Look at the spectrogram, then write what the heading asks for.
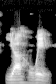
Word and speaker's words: Yahweh: Greek transcription also indicated, jadi transkripsi Yunani juga lebih mengindikasikan bahwa Yud He Vav He should be pronounced Yahweh.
